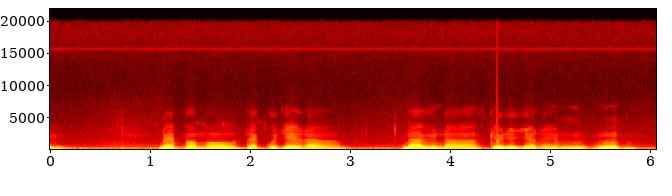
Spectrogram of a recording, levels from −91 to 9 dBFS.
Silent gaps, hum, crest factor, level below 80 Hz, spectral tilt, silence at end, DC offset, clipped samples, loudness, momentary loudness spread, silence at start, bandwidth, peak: none; none; 18 dB; -34 dBFS; -10 dB/octave; 0 s; under 0.1%; under 0.1%; -18 LUFS; 20 LU; 0 s; 20 kHz; 0 dBFS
